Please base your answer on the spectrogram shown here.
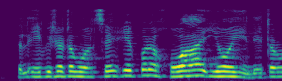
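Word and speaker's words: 화요일: এরপরে হোয়া ইয় ইল, এটার উচ্চারণ হয় হোয়া, ও আ ই ও ইল, হোয়া ইয় ইল।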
